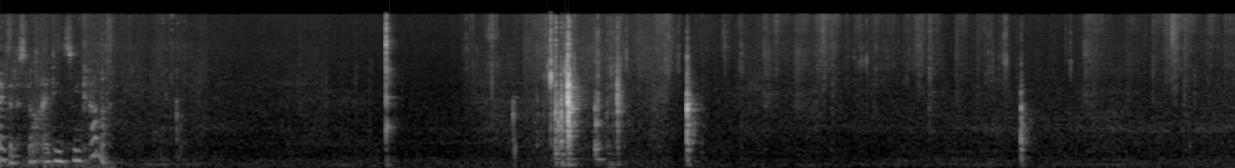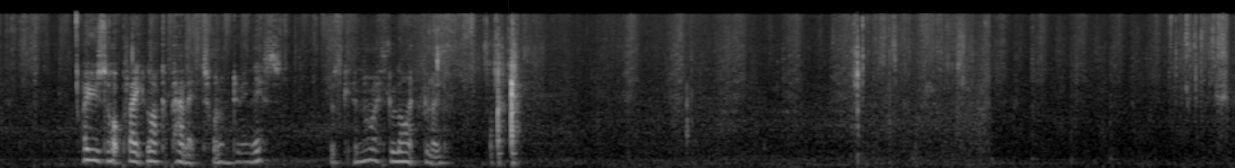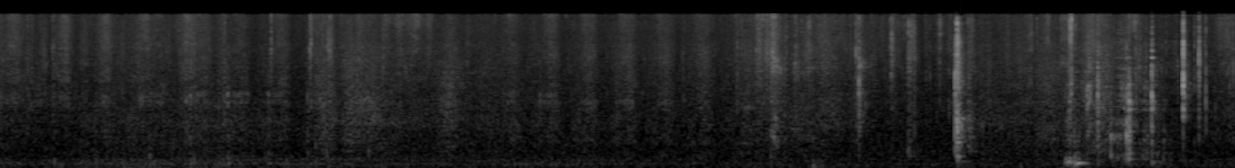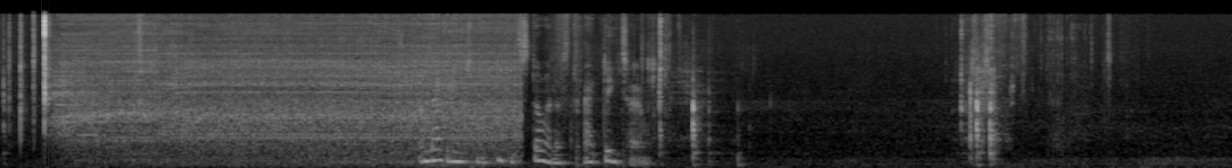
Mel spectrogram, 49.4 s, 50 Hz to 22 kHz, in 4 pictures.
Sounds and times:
Speech: 0.0s - 1.2s, 13.1s - 16.9s, 41.2s - 43.6s
Inside, small room: 0.0s - 49.3s.

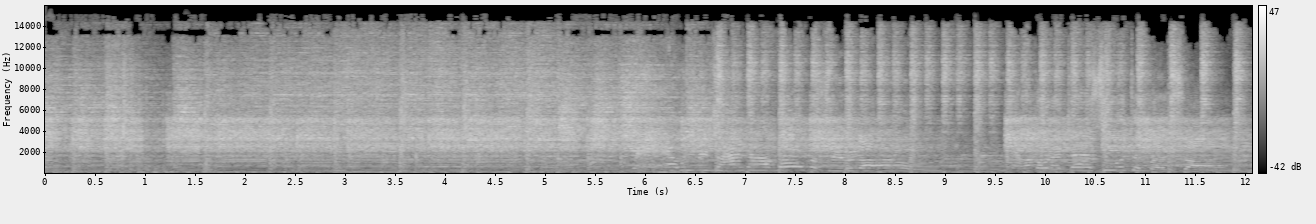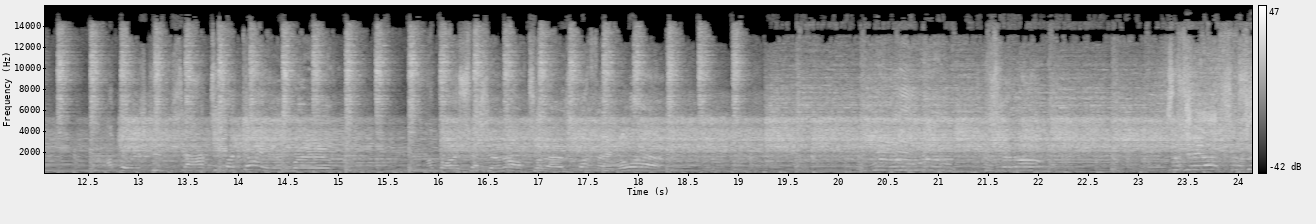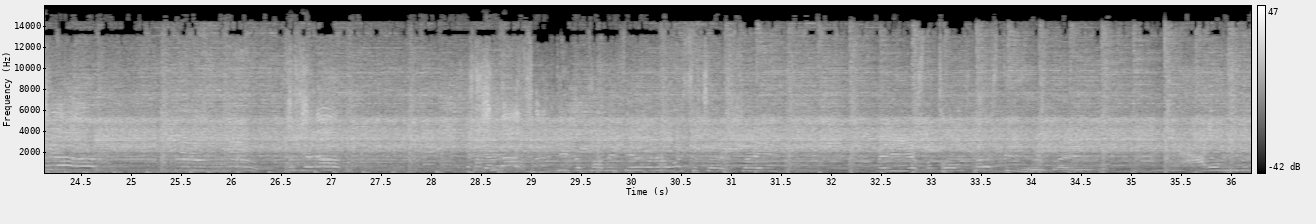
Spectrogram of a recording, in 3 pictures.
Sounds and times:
Music: 0.0s - 36.2s.

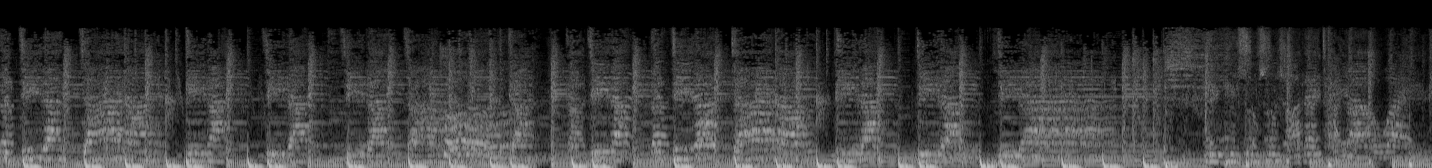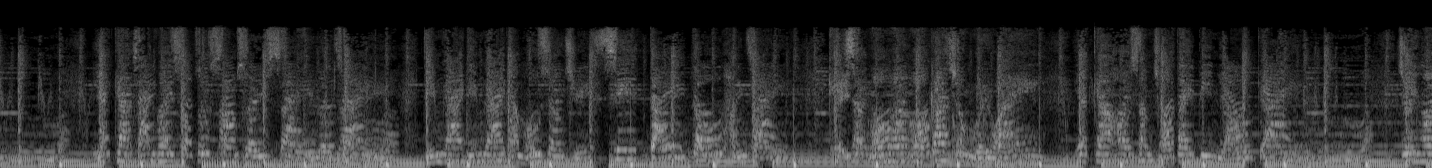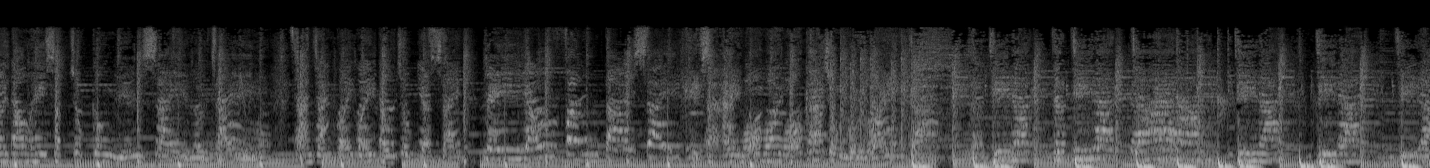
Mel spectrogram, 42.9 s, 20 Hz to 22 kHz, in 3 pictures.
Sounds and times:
House music: 0.0s - 42.9s.

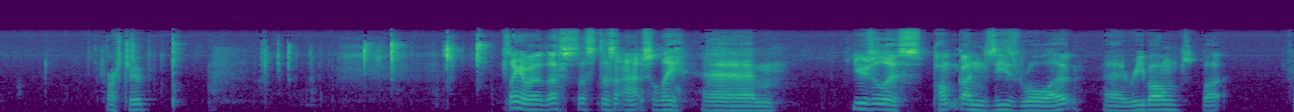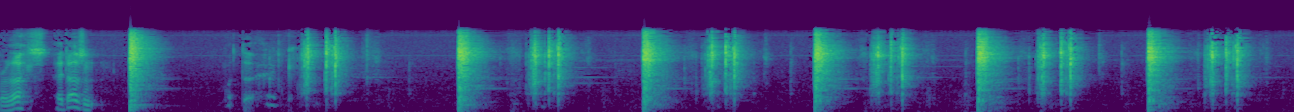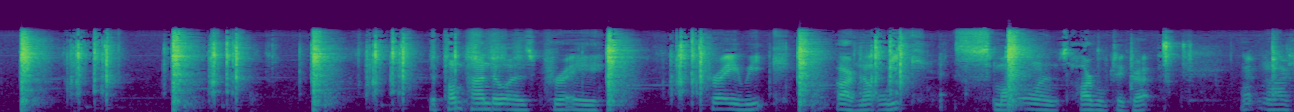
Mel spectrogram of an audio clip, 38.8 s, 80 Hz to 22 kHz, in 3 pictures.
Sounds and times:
Speech: 1.0s - 1.5s, 5.0s - 7.8s, 8.5s - 12.3s, 12.9s - 14.0s, 15.2s - 15.8s, 30.2s - 32.0s, 33.0s - 37.5s, 38.3s - 38.8s.

